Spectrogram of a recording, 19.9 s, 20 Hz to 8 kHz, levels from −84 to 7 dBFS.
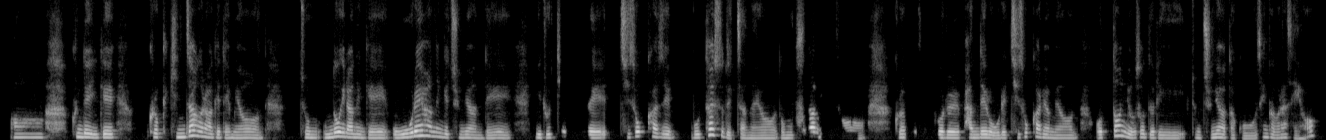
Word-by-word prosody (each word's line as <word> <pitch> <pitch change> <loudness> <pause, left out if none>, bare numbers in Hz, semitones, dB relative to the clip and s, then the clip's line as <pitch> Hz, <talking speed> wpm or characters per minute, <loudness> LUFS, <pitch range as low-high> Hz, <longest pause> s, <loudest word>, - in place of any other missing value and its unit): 아. 200 0 -4 0.4
근데 215 -2 +3
이게 190 0 +2 0.5
그렇게 210 -1 -2
긴장을 255 +6 +4
하게 190 -3 0
되면 170 -1 -3 0.5
좀 180 -2 -2
운동이라는 200 -2 +5
게 170 0 0
오래 205 +11 +6
하는 265 -6 +1
게 195 -2 -1
중요한데 170 -3 -4 0.3
이 185 -1 0
루틴을 185 - 0 0.2
지속하지 210 -4 +1 0.2
못할 185 - +4
수도 330 - -1
있잖아요, 155 0 -4
너무 160 -1 -5
부담이 255 - +4
돼서. 145 -2 -12 0.4
그러면서 195 0 -3 0.3
그거를 170 -1 +3
반대로 180 -1 +3
오래 165 +2 -1
지속하려면 175 -5 -3 0.3
어떤 225 +11 +1
요소들이 175 -3 -2
좀 175 -1 -9
중요하다고 175 -6 -3
생각을 185 -5 -5
하세요? 185 - -6
180 Hz, 270 characters per minute, -21 LUFS, 170-205 Hz, 0.5 s, 오래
